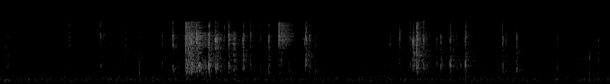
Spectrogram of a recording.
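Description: Faint typing on a computer keyboard, in two short bursts of keystrokes.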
